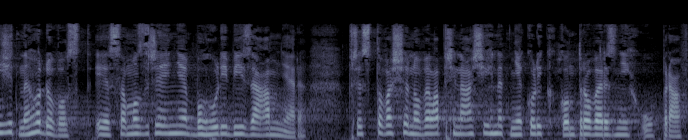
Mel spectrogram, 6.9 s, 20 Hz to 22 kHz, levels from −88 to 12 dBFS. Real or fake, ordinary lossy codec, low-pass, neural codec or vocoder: real; MP3, 48 kbps; 10.8 kHz; none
